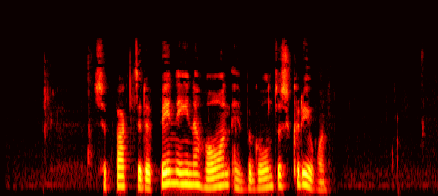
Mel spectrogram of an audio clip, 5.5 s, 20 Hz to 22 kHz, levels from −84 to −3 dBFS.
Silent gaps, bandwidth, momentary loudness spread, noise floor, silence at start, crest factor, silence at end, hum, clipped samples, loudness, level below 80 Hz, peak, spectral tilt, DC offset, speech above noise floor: none; 10.5 kHz; 14 LU; -70 dBFS; 1.2 s; 20 dB; 1.4 s; none; under 0.1%; -25 LUFS; -76 dBFS; -8 dBFS; -6 dB/octave; under 0.1%; 45 dB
